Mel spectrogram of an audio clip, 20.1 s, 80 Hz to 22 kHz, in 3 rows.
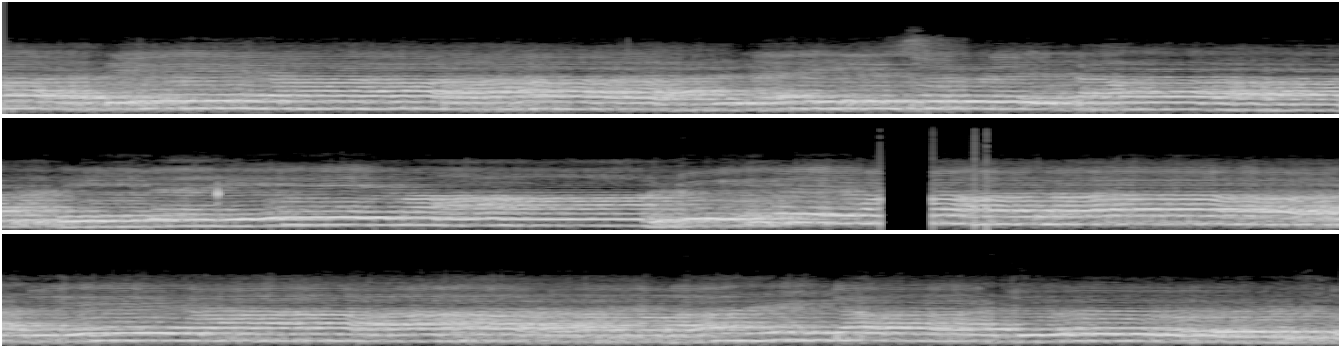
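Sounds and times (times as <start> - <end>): men singing into microphones: 0.0 - 20.0.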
